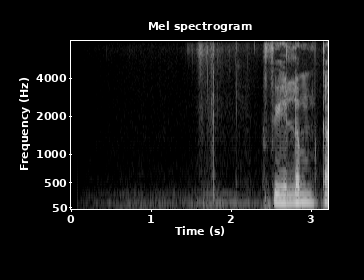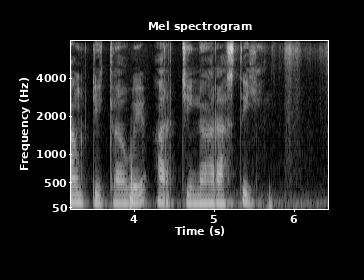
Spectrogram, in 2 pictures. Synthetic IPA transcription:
filəmkaŋd̪̥i̤ɡ̥a̤weard̪̥i̤naɾast̪i

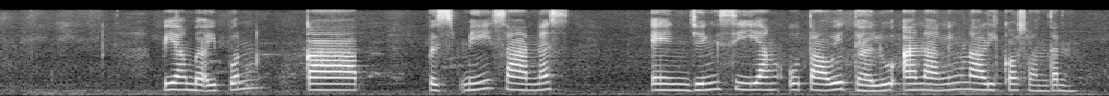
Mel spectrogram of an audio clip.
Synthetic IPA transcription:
piambaʔipʊn | ka | b̥ə̤smisanɛs | eɲd͡ʒɪŋsijaŋut̪awid̪̥a̤luʔanaŋɪŋnalikɔsɔnt̪ən

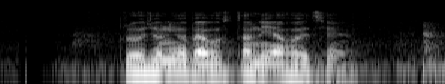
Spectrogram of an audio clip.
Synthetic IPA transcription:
pɾojod͡ʑoniobɛbost̪ʰaneoaɦojet͡ɕʰe

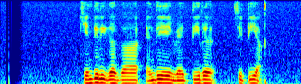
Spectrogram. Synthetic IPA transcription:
kend̪iɾiɡɐɡaːend̪eʋet̪iɾɐ | siʈːija̰ː

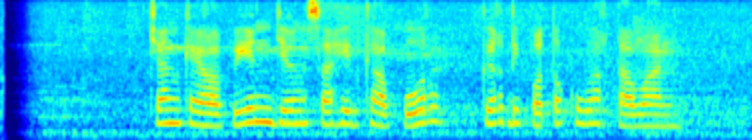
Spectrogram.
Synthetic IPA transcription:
t͡ʃankɛlfind͡ʒɨŋsaɦid̚kapurkɨrdipɔt̪ɔkuwart̪awan

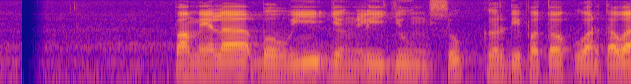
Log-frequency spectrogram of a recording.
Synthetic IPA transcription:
pamelabowid͡ʒɨŋlid͡ʒuŋsukːɨrdipɔt̪ɔkuwart̪awan

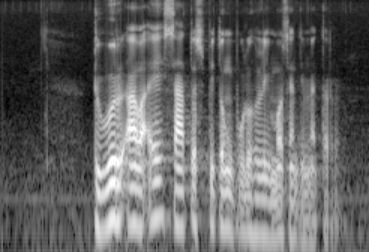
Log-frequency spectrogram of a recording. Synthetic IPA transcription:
ɖ̪̥ṳwʊrawa̰ʔesat̪ʊspit̪ʊŋpṵlʊhlimɔ̰sɛnt̪imɛ̰t̪ər

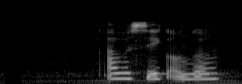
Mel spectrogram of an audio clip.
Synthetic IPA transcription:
abʌsekʌ̰ŋɡʌ

